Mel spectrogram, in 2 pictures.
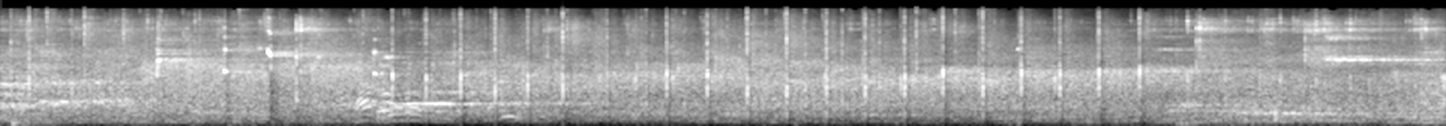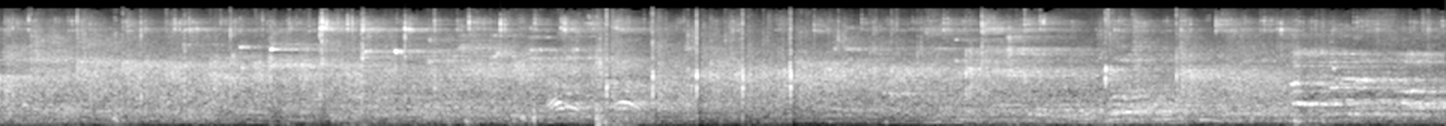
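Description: Table tennis balls clicking off bats and tables in rallies: a rapid, irregular patter of sharp ticks from several tables playing at once.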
